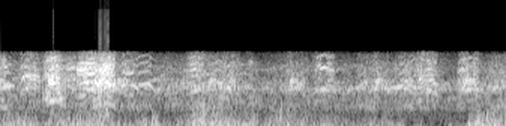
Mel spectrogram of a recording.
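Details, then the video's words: Snow geese wintering on ponds behind a refuge visitor center at Blackwater, feeding and resting: many overlapping nasal honks in bursts, swelling and fading, with a few clearer individual yelps above the murmur. "Snow Geese Action on the Blackwater Waterfowl Cam"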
